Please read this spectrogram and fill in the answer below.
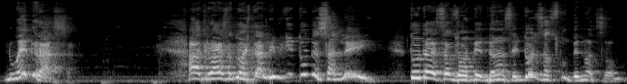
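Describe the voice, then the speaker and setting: A man's voice: extremely high pitch, very animated, fairly quick, faint music behind. A man from Brazil with a Brazilian Portuguese accent, preaching a sermon emphatically and often asking his listeners whether they understand.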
